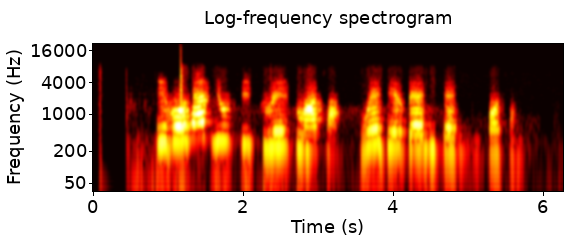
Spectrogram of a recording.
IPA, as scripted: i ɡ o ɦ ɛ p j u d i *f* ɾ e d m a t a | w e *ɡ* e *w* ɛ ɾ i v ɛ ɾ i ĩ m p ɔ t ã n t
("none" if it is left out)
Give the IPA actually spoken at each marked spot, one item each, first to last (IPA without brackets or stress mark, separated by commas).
s, d, v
